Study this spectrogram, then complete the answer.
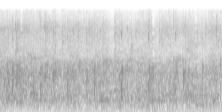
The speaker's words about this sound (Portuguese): Uma salva de palmas também à Sônia,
